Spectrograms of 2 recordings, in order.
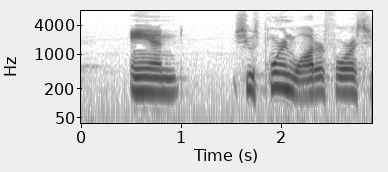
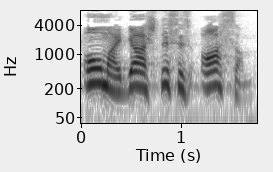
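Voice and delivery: thrilled; 4 semitones higher, 7 dB louder than usual. Retold or imitated. People thrilled with the gift.

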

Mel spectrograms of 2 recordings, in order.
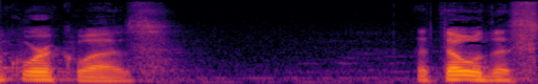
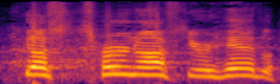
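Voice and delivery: high laughing call, much higher; calling to Gus; 12 semitones higher, 8 dB louder than usual. Retold or imitated. Crew calling to Gus in the dark, high laughing call. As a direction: tease him across the camp, laughing. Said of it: "We'd go".

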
